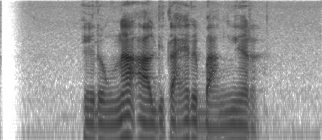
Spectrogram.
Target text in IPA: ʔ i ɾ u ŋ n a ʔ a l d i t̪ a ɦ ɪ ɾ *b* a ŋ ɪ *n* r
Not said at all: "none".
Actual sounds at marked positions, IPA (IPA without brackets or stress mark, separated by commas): b, none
